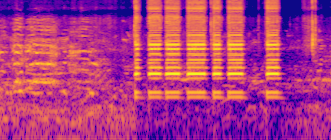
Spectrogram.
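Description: Rooster crowing at a Sunday country chicken market in Vijayawada among Salem-bred fighting cocks: a series of loud, close, harmonic crow bursts in quick succession, following a stretch of market chatter and background noise.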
